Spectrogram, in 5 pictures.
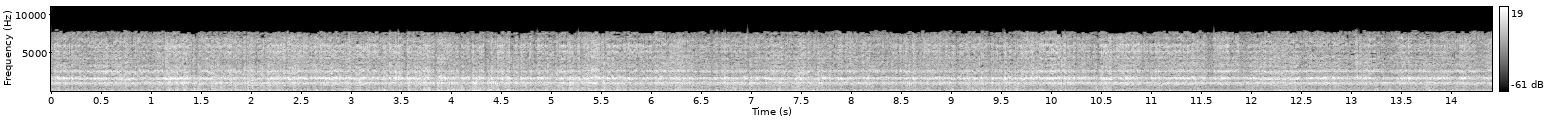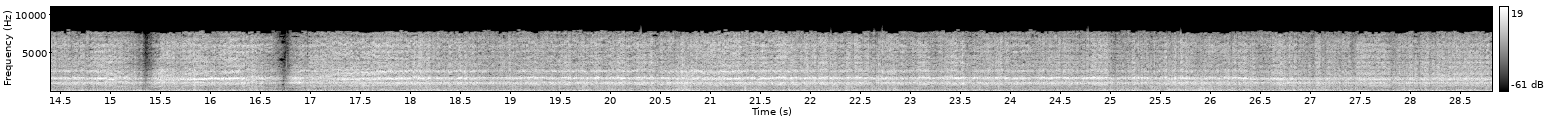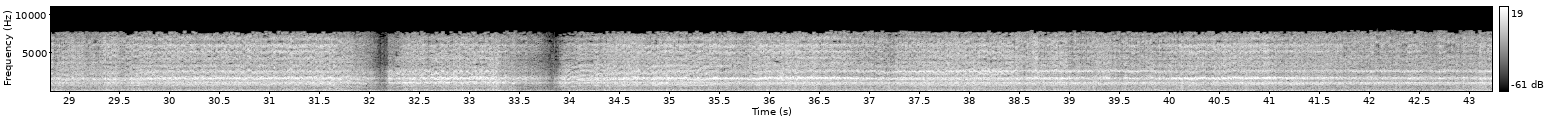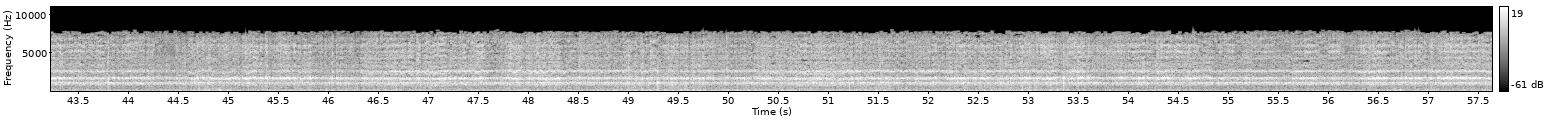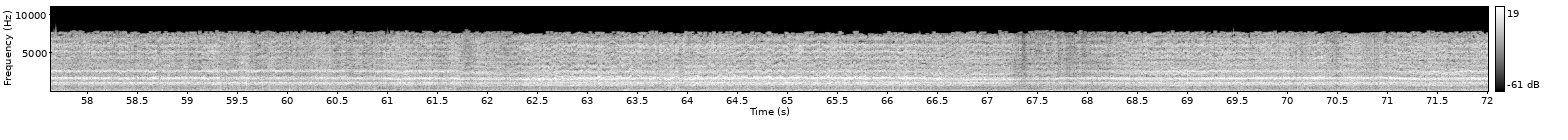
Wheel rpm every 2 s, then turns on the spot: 220, 220, 230, 230, 230, 230, 230, 180, 150, 230, 230, 230, 240, 210, 200, 180, 120, 160, 220, 220, 230, 230, 230, 220, 230, 220, 230, 240, 230, 230, 230, 200, 190, 200, 220, 230.
none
